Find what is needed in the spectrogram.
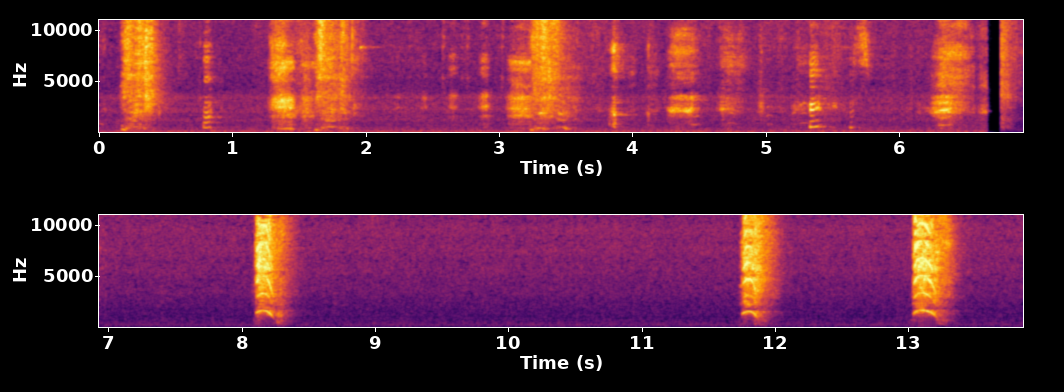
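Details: Several short, sharp sneezes from dogs and cats, some over background noise and others in quiet, each a quick explosive burst.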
